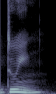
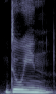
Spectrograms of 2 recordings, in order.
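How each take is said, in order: First: The word ends in a clean ng sound. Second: The word does not end in a clean ng. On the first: The speaker calls it right. "You say doing" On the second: The speaker calls it wrong. "You don't say doing"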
